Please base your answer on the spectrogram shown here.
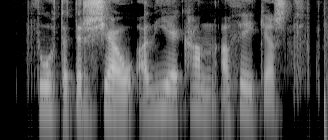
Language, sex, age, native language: Icelandic, female, 11, Icelandic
